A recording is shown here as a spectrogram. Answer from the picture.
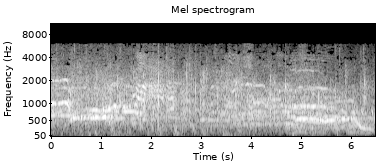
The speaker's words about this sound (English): We're going to go to the back and round. And everyone can clap and cheer as we go, okay? Come on.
